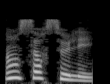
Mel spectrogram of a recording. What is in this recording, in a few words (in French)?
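"ensorceler", French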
